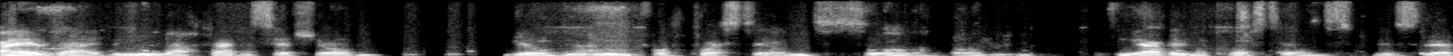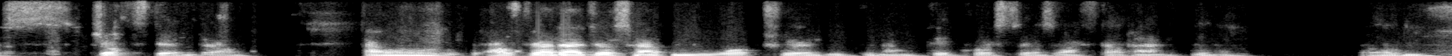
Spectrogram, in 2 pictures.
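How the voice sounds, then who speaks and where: The delivery is moderately paced, somewhat breathy, and monotone, with flat intonation. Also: man, very deep, low pitch for a man. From Nigeria. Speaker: tax webinar speaker, researcher. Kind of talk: webinar presentation. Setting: video call with screen share. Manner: hesitant, many fillers.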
